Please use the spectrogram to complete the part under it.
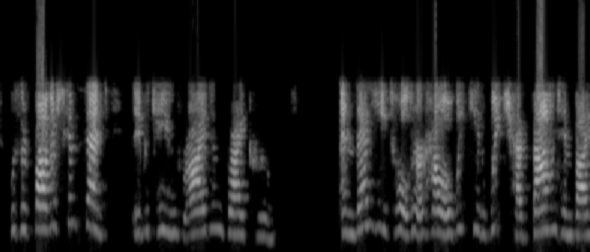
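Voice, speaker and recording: A woman with a notably high voice reads a fairy tale aloud. She narrates as a storyteller, and the recording is slightly muffled and lo-fi.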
